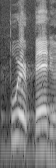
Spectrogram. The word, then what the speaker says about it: puerpério: Ó, o puerpério, né? Assim que se pronuncia, né?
